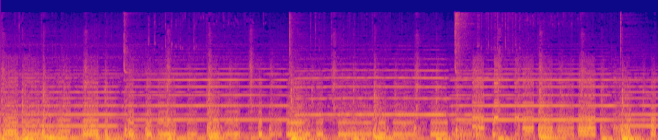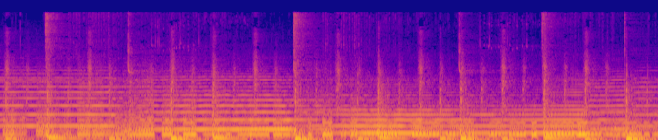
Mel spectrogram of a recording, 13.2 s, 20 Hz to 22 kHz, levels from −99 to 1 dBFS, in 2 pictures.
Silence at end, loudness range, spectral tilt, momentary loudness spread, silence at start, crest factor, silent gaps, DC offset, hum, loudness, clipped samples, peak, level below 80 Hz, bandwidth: 0 s; 2 LU; -7.5 dB/octave; 5 LU; 0 s; 14 dB; none; under 0.1%; none; -24 LUFS; under 0.1%; -8 dBFS; -28 dBFS; 16 kHz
